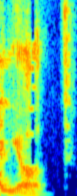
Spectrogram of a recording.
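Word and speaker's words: יוד: Esta es la Yod, ¿no? Es la más chiquitita. Y se translitera como una Y. ¿Ah? Se pronuncia como cuando nosotros decimos yerba, por ejemplo.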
